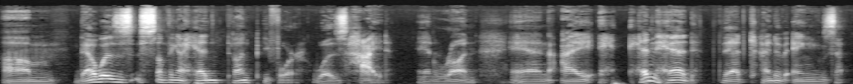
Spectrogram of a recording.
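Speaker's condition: Stutter; stutter since birth, brain-to-mouth speech timing, incurable, noticed age 5, therapy age 5 through high school; ongoing stutter, fluency varies day to day, some bad days; still difficulty with hard l sounds, sometimes fluent, sometimes struggles to speak; prolonged sounds

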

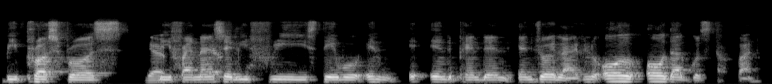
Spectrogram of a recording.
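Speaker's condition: Stammer; stammer since childhood, really bad growing up, one year of speech therapy as adult; still stammers, manages it after speech therapy, accepts it, discloses it openly; severe growing up, now often undetected by listeners; repeated sounds, repeated words, prolonged sounds

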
